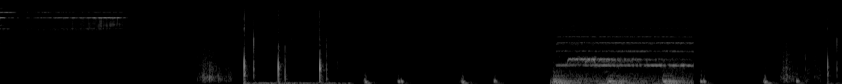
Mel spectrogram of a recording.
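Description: A coin rings on a bar counter with steady high tones, stopping short about a second in. It is followed by a run of light knocks and thuds, and then a held sound with several steady tones lasting about a second and a half.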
